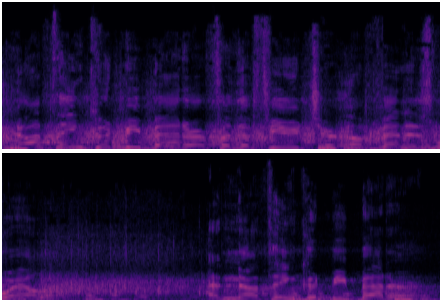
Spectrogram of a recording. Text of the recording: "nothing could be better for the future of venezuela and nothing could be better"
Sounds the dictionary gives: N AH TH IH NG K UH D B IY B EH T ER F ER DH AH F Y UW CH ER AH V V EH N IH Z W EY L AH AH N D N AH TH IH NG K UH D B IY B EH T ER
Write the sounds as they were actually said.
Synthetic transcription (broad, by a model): N AH TH IH NG K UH D B IY B EH T ER F ER DH AH F Y UW CH ER AH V V EH N IH Z W EY L AH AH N N AH TH IH NG K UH D B IY B EH T ER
